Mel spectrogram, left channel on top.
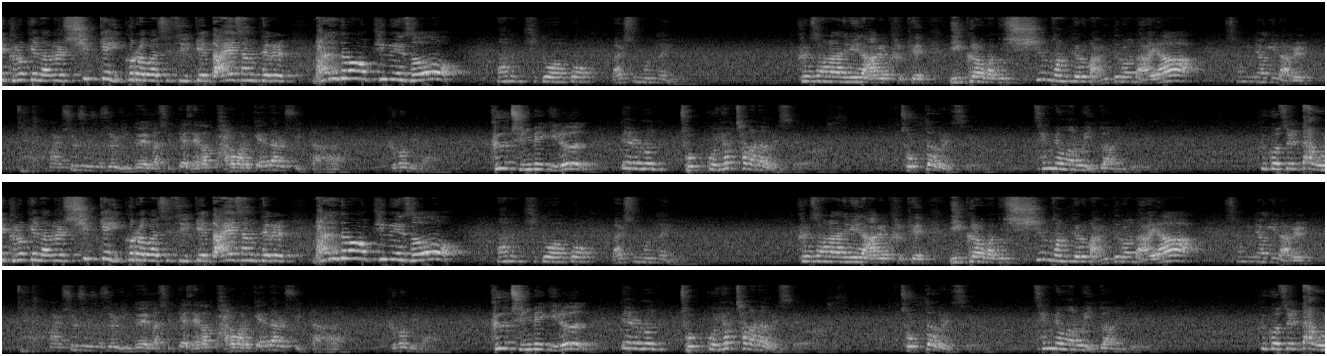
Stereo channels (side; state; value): both; identical; correlation 1.00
